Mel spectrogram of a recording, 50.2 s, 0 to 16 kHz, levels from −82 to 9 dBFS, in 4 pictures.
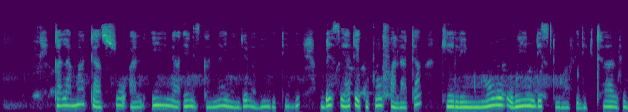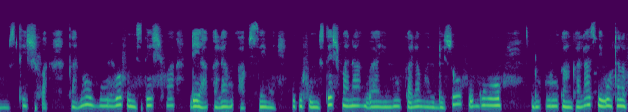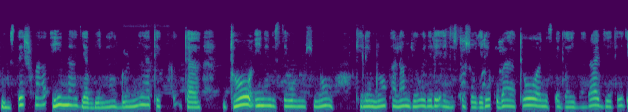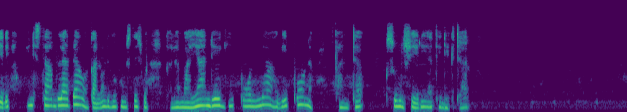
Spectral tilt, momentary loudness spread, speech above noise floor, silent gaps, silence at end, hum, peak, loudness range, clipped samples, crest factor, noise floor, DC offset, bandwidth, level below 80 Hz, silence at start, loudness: -6.5 dB/octave; 12 LU; 54 dB; none; 3.2 s; none; 0 dBFS; 5 LU; under 0.1%; 18 dB; -72 dBFS; under 0.1%; 7.6 kHz; -56 dBFS; 0.7 s; -19 LUFS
